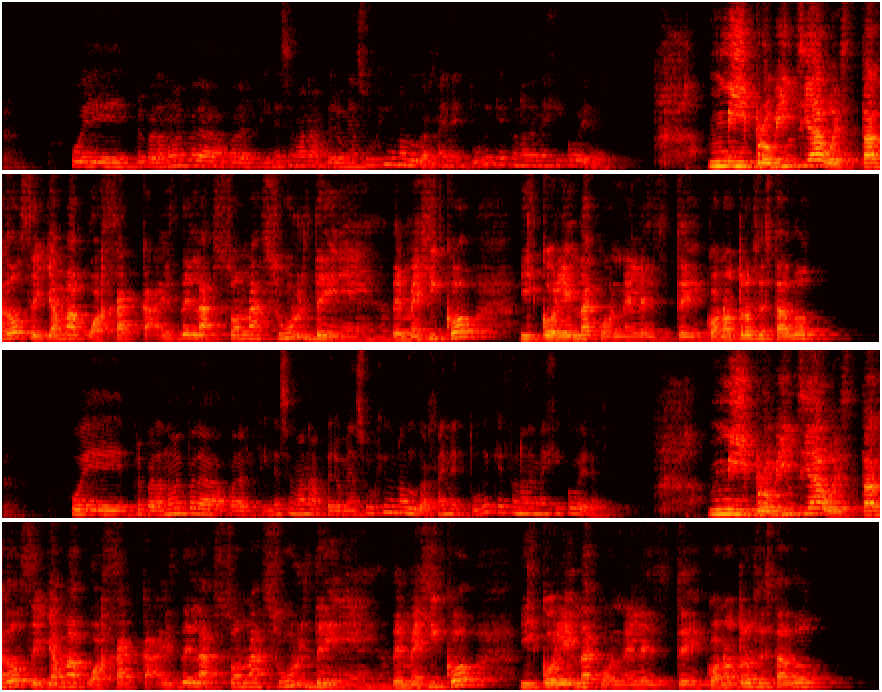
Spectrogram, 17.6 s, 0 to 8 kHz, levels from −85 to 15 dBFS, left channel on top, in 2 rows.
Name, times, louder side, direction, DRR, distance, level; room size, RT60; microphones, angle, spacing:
voice 1, 0.7-6.0 12.1-12.3, right 3 dB, 75° right, 4 dB, 0.8 m, -40 dB
voice 2, 6.5-16.8, left 2 dB, 15° left, 1 dB, 0.3 m, -32 dB
4.0 x 3.4 x 3.9 m, 0.69 s
head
